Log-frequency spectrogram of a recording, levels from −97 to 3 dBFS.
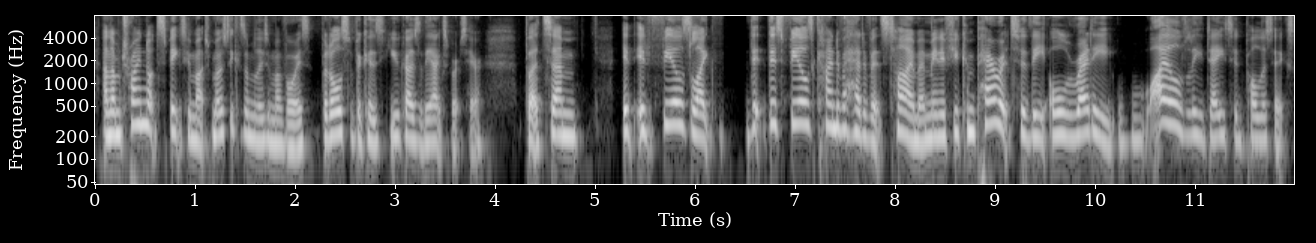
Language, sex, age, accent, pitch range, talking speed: English, female, 40-59, British, 165-205 Hz, 245 wpm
